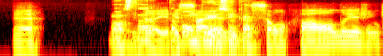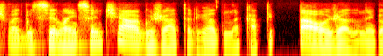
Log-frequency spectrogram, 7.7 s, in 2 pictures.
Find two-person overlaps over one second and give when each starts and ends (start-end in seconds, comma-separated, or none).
1.3-2.6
